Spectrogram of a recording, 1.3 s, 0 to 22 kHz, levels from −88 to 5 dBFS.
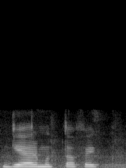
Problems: none marked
